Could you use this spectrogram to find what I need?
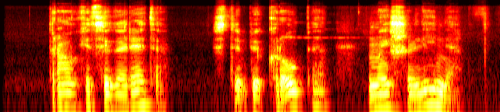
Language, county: Lithuanian, Kaunas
